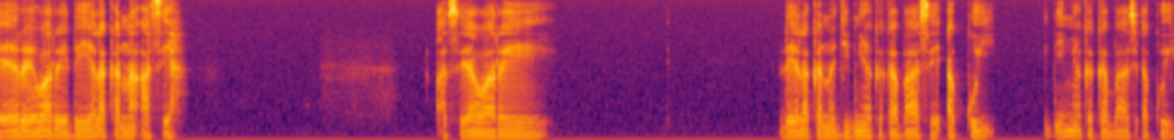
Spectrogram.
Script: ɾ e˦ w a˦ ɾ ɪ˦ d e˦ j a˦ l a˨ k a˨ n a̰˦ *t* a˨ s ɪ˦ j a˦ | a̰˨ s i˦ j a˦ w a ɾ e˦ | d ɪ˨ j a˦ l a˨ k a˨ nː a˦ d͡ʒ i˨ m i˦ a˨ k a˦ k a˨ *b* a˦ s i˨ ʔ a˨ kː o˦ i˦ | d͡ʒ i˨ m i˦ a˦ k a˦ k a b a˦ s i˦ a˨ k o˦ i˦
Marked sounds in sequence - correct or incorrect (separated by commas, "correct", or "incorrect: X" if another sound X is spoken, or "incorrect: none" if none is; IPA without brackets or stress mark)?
incorrect: ʔ, correct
